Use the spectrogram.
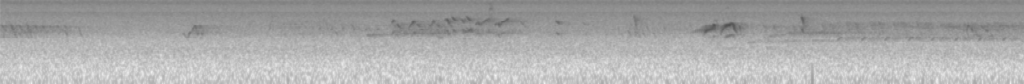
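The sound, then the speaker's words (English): An alder flycatcher sings its short, buzzy two-part "free-beer" phrase a few times, fairly faint, over a steady hiss of wind or insects. No one is talking. “Here we go, we got an alder flycatcher. That's that free beer type song.”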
